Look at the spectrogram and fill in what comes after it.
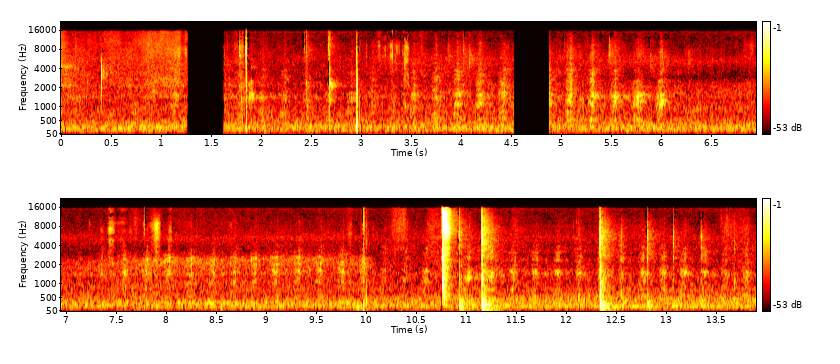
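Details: Boxer dog lazing beside another dog, breathing in quick, breathy, rasping pants about two or three per second, steady throughout, with a few sharp knocks and clicks near the end.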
